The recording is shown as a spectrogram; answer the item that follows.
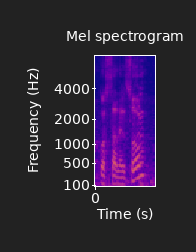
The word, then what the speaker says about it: Costa del Sol: Costa del Soul. So, we'll be able to explore Costa del Sol because that's how it's properly pronounced.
